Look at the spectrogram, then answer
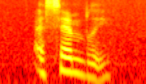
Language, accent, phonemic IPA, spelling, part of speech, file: English, US, /əˈsɛmb.li/, assembly, noun, En-us-assembly.ogg
- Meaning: 1. A set of pieces that work together in unison as a mechanism or device 2. The act or process of putting together a set of pieces, fragments, or elements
